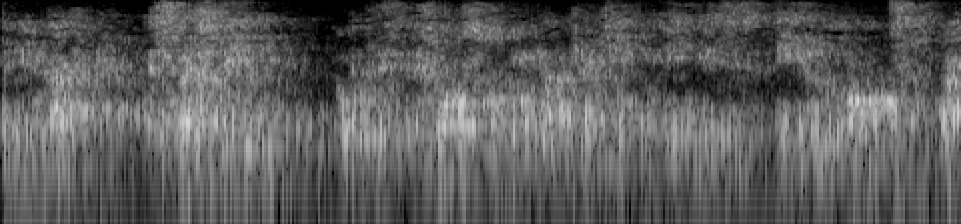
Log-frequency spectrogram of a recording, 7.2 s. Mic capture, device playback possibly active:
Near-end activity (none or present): none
